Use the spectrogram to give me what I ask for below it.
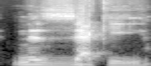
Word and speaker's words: Nsekhe: Also signed Ty Nsekhe, pronounced like Mike Jazeki.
